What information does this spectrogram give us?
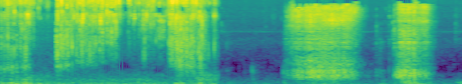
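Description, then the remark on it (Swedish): Food being stirred, ASMR-style: wet, crunchy squishing in loud bursts, a dense run of strokes followed by two separate swishes after a short pause. No voices. “Kanske inte det sista då, men just det här första, det är bara att de rör runt i maten.”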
